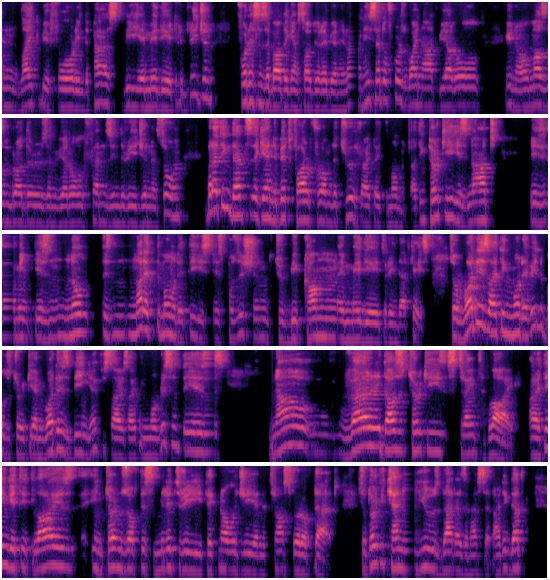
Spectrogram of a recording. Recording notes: This public talk was conducted online via Zoom.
